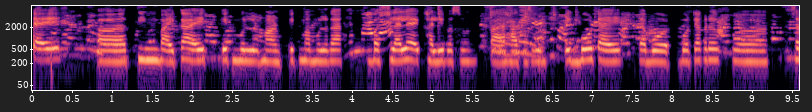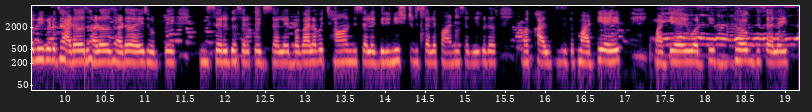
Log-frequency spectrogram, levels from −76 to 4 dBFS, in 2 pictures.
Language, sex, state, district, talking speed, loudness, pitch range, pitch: Marathi, female, Goa, North and South Goa, 150 wpm, -15 LUFS, 220-245 Hz, 230 Hz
